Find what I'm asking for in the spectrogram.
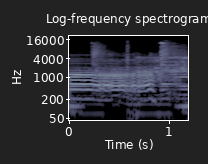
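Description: A mobile phone buzzes loudly and continuously for about a second, giving a steady, harmonic, insect-like drone with no one talking.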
